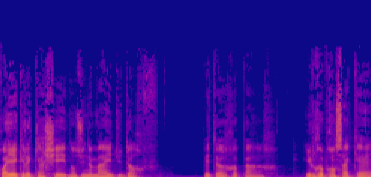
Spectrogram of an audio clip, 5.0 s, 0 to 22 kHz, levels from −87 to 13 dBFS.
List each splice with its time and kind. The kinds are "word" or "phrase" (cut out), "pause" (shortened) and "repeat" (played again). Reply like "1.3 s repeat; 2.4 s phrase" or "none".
2.3 s pause; 3.9 s pause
